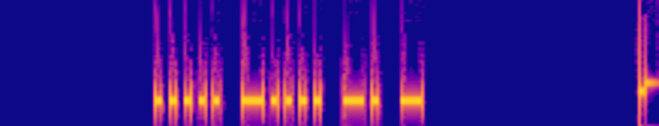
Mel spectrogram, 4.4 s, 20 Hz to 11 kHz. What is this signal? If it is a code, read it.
Morse code, heard as a keyed tone, about 25 wpm, 700 Hz. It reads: 56NT
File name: practice / 25wpm / Four Letter-Number Combinations - 25wpm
